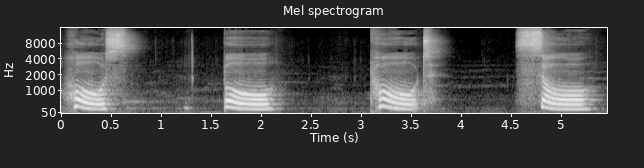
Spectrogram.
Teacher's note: It's even more close than Spanish O. Notice my lips are very rounded and there is a lot of tension. O. Some examples with this vowel would be horse, bore, port, saw.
